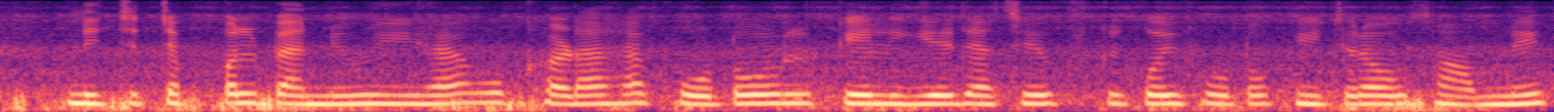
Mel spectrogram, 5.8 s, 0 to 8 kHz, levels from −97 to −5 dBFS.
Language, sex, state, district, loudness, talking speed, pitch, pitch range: Hindi, female, Punjab, Pathankot, -14 LUFS, 205 wpm, 230 Hz, 225-240 Hz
